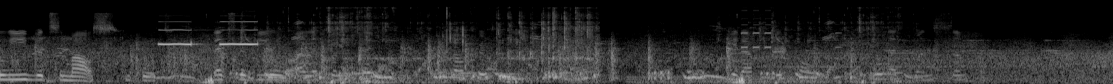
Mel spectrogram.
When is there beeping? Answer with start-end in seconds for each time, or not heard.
1.6-2.6, 6.2-8.2.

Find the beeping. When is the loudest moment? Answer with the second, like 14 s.
2 s.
